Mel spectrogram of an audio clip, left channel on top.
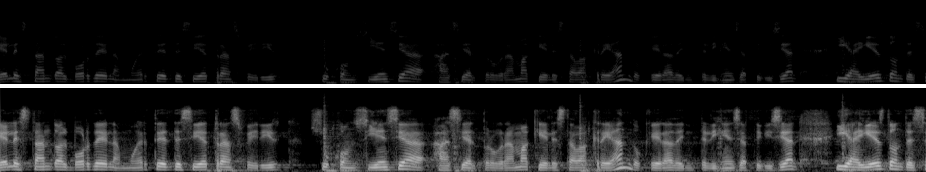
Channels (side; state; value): left; quieter; 30.5 dB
